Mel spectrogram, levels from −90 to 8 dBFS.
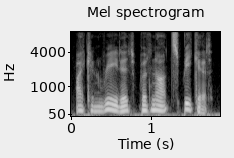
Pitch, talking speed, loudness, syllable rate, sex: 130 Hz, 255 wpm, -17 LUFS, 4.9 syllables/s, female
